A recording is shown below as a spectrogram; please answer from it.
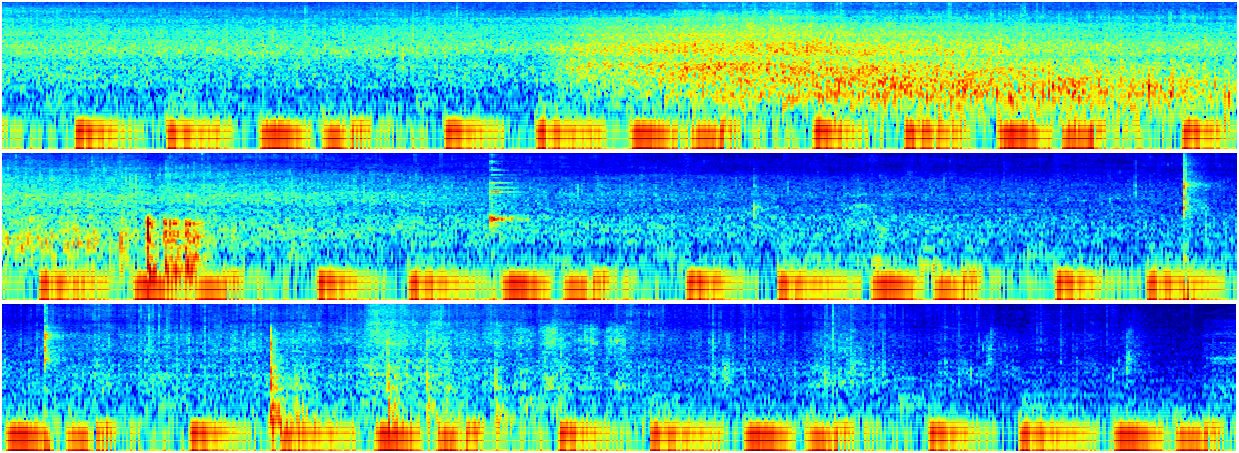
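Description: A cup of wine hits a hot pan of short ribs with a loud, broad hissing rush that swells, then fades into crackling sizzle and scattered pops, all without talk.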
